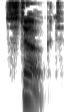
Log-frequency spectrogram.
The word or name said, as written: stoked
